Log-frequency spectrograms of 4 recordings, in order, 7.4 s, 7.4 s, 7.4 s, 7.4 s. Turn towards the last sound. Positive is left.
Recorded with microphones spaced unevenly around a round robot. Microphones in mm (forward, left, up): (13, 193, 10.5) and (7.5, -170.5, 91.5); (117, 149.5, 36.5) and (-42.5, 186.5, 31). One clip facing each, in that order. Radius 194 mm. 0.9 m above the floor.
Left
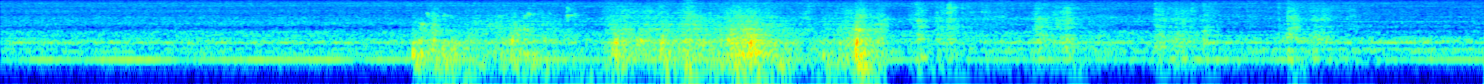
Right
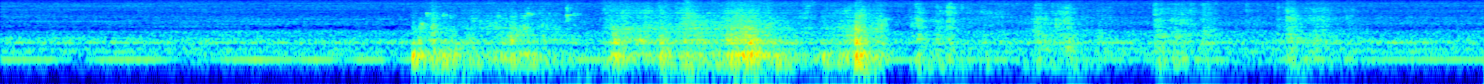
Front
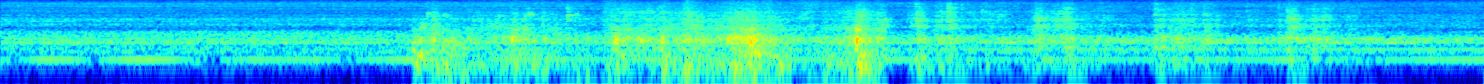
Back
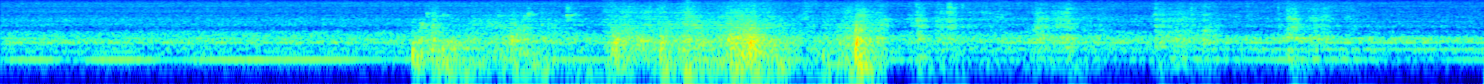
turn(degrees=-105)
